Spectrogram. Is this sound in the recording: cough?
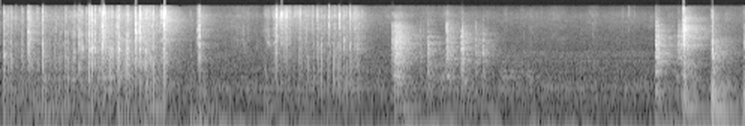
no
